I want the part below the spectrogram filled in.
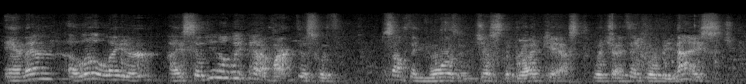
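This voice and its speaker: This American man's voice sits high and moves at a normal speed, captured at a distance on a handheld compact camera. Working as emcee for a tribute dinner, the radio show host shares informal stories that include quoted exchanges. The banquet room in the restaurant comes across echoey and noisy.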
